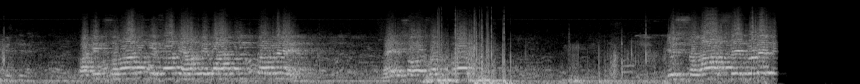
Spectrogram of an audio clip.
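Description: A man speaks forcefully into a microphone over a loudspeaker.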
